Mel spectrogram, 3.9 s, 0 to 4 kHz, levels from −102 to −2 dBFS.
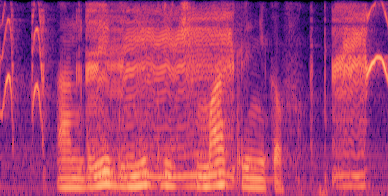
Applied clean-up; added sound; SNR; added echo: none; Screech; 2 dB; none.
